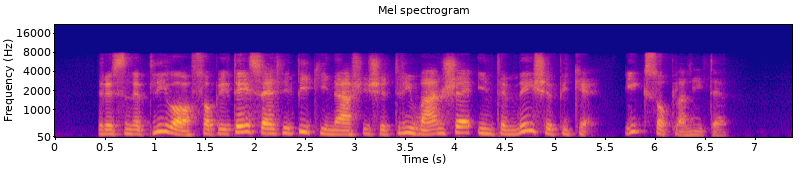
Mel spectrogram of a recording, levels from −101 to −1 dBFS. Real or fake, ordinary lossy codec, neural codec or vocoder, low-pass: fake; none; codec, 16 kHz, 0.8 kbps, ZipCodec; none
